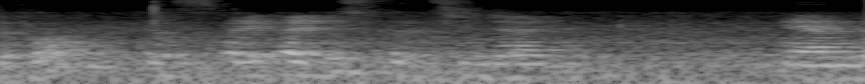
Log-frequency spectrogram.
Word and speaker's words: Xinjiang: Is any part of that population part of it's pronounced Zhejiang province, with where the Uyghur Muslims are? Xinjiang.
